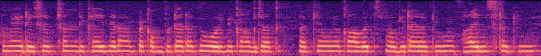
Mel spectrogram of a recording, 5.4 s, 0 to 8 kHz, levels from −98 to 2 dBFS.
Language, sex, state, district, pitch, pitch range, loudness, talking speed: Hindi, female, Uttar Pradesh, Hamirpur, 255 Hz, 255-260 Hz, -16 LUFS, 290 wpm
